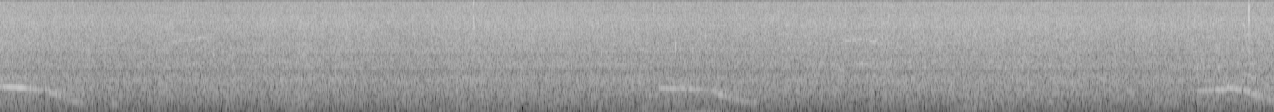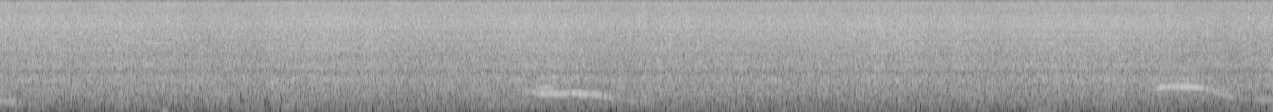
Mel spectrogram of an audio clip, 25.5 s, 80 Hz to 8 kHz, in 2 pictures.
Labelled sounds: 1.7	2.1	humpback whale, 2.7 to 3.2 kHz
8.4	8.8	humpback whale, 2.8 to 3.1 kHz
14.2	14.5	humpback whale, 2.7 to 2.9 kHz

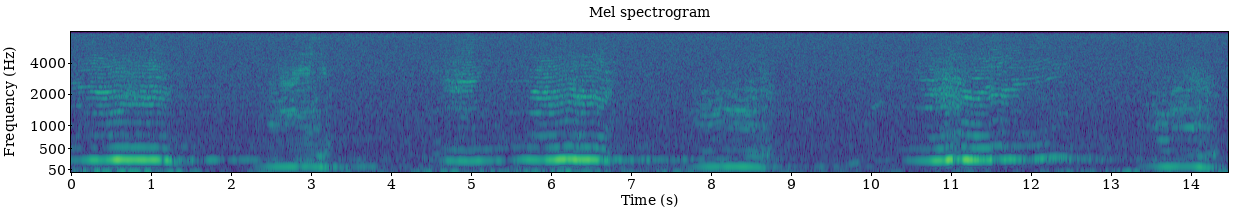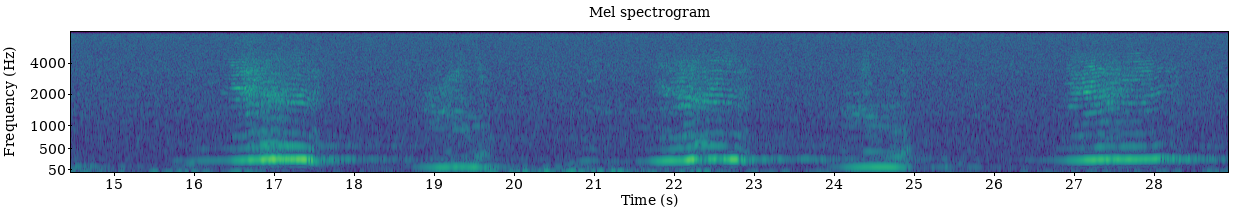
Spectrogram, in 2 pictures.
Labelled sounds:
0.0	1.3	humpback whale, 1.0 to 4.5 kHz
2.6	3.0	humpback whale, 0.99 to 5.0 kHz
4.7	5.2	humpback whale, 2.0 to 3.2 kHz
5.7	6.7	humpback whale, 0.80 to 3.0 kHz
7.8	8.5	humpback whale, 0.96 to 1.8 kHz
10.5	12.2	humpback whale, 0.80 to 3.7 kHz
13.5	14.2	humpback whale, 0.90 to 2.3 kHz
16.4	17.5	humpback whale, 0.83 to 4.2 kHz
18.8	19.5	humpback whale, 0.86 to 1.5 kHz
21.7	22.8	humpback whale, 0.80 to 4.4 kHz
24.7	25.7	humpback whale, 0.80 to 1.3 kHz
26.9	28.2	humpback whale, 0.80 to 4.3 kHz

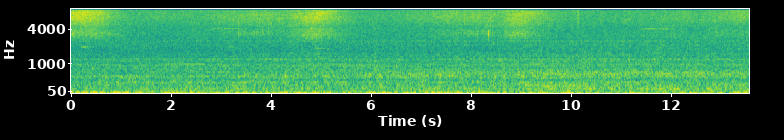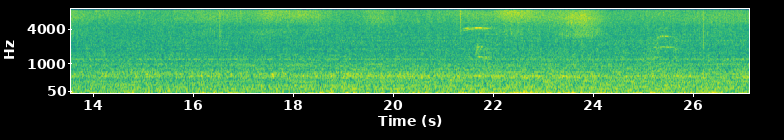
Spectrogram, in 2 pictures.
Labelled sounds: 11.4	12.0	killer whale, 4.0 to 4.7 kHz
21.3	22.0	killer whale, 1.3 to 4.7 kHz
25.0	25.6	killer whale, 0.68 to 3.2 kHz

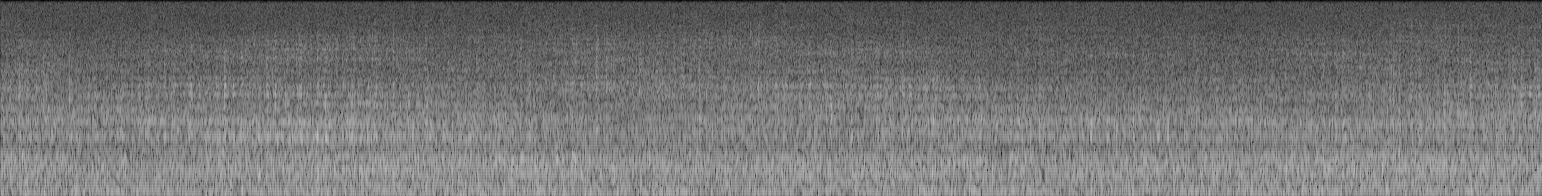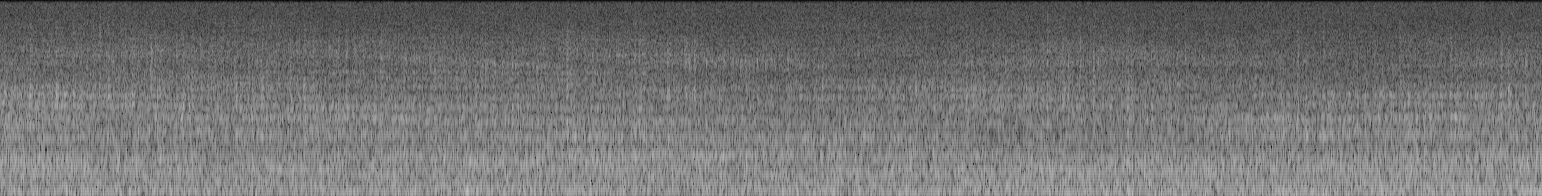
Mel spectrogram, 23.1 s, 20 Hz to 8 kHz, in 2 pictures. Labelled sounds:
6.0	6.3	vessel noise, 3.4 to 3.6 kHz

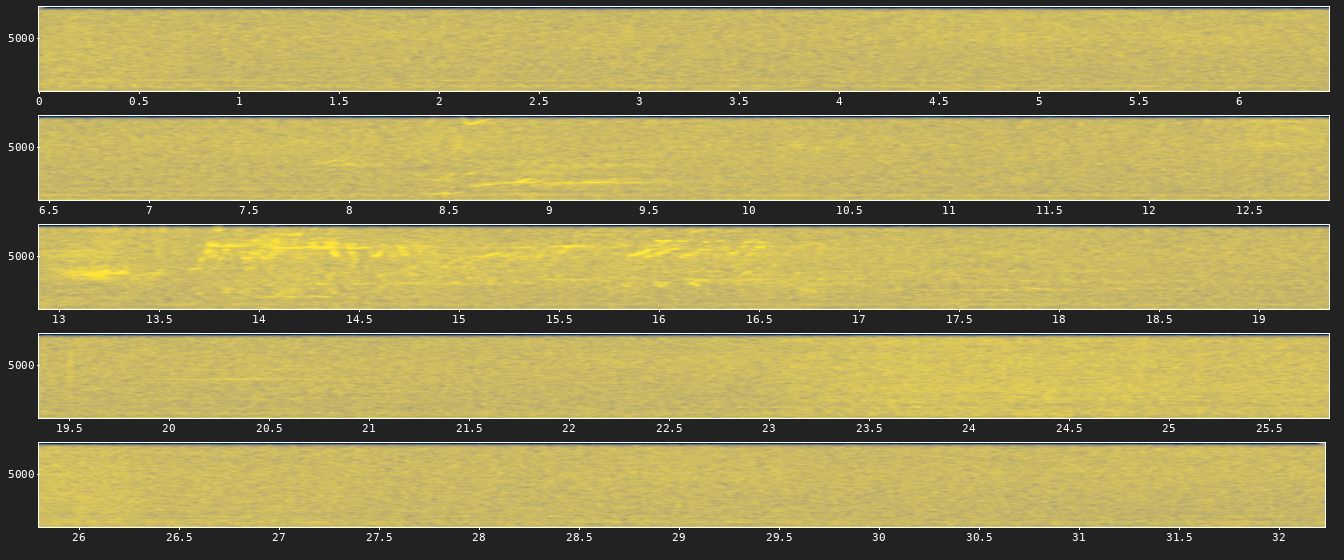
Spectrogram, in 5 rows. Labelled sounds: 8.3	9.5	killer whale, southern resident, 0.63 to 3.3 kHz
13.7	14.4	killer whale, southern resident, 0.74 to 1.9 kHz
17.5	18.0	killer whale, southern resident, 0.88 to 2.8 kHz

